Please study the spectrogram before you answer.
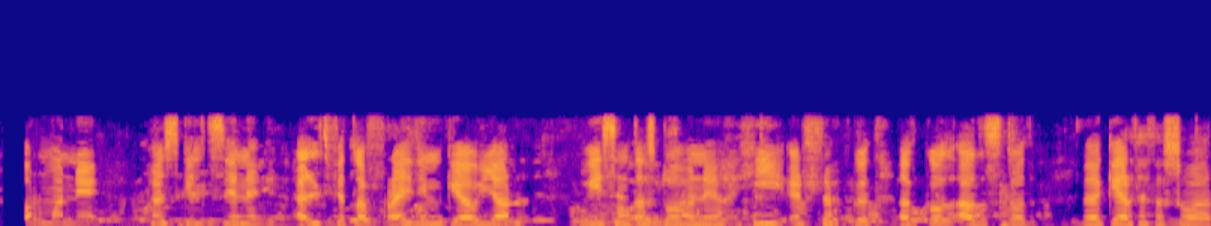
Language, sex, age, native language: Icelandic, male, 18-19, Icelandic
